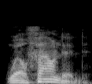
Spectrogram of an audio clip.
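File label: "well-founded", American English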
